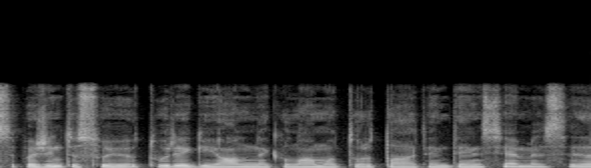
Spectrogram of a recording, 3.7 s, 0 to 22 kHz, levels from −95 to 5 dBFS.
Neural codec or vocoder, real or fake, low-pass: none; real; 10.8 kHz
